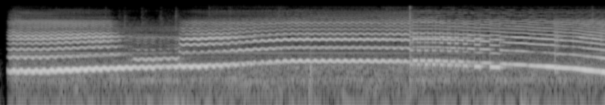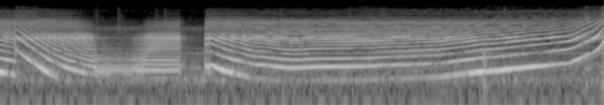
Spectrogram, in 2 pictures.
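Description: Small analog synthesizer played with a stylus on its ribbon strip: a single tone with a wavering vibrato that slides slowly up, then down in long swooping glides like a siren. It breaks off briefly about eight seconds in and ends with a fast upward sweep.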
